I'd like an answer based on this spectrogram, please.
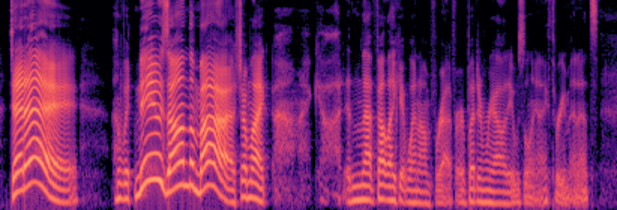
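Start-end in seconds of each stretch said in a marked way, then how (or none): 0.2-3.3 put-on loud, swooping old-time newsreel radio announcer voice. Recalling a guy who opened with the news, the speaker mimics his old radio voice. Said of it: "that old radio voice like".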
